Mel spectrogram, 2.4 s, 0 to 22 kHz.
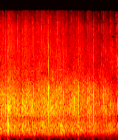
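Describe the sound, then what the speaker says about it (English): An audience gives a round of applause to debaters and moderators at a public debate on net zero by 2050, steady clapping that holds evenly throughout without any speech over it. "Let's give another round of applause to our debaters and our moderators."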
